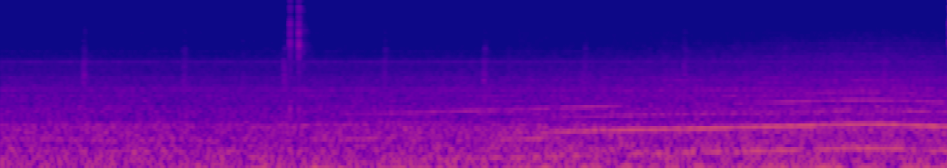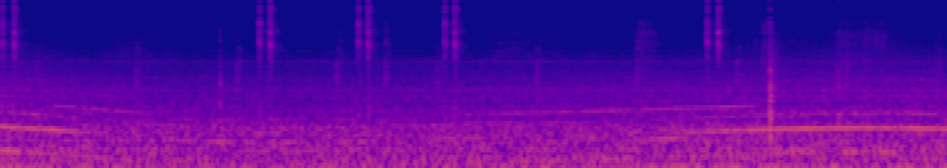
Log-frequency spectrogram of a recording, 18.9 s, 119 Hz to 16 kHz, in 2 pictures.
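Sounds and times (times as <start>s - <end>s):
sharp clicks: 2.8s - 3.2s, 9.5s - 9.8s, 12.0s - 12.3s, 13.0s - 14.2s, 16.5s - 16.9s.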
